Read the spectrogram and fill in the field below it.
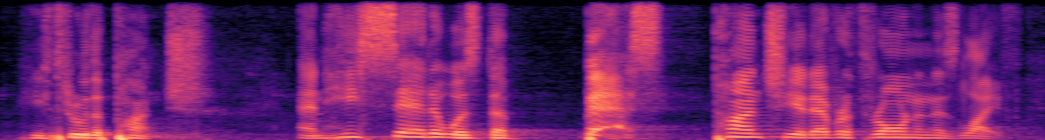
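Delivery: ordinary talk, nothing marked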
